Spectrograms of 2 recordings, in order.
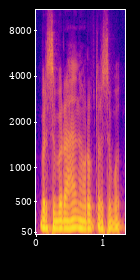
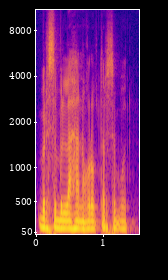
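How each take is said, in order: Both takes have the same delivery.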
